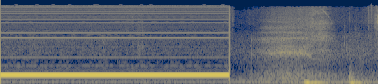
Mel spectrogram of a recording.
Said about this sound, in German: Sinuswelle, ganz einfach, die einfachste Wellenform, die es gibt. Wir können auf der auch, oder mit dieser Welle auch alle anderen Wellen produzieren.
